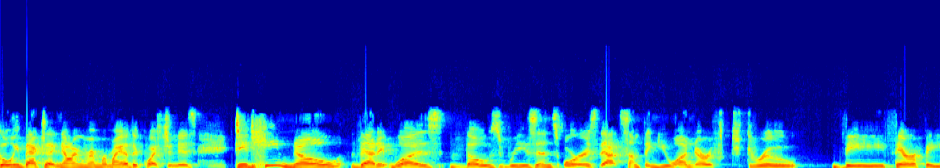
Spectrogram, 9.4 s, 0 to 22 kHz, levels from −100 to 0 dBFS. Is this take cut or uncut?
uncut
